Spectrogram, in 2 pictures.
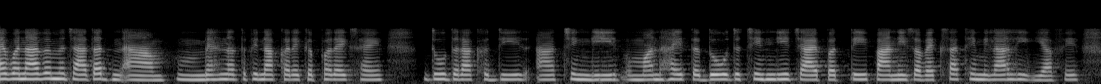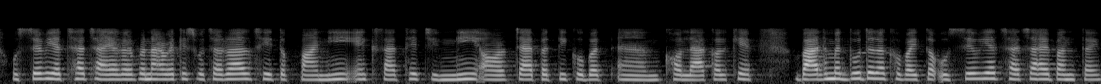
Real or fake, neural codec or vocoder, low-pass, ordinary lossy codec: fake; codec, 16 kHz, 0.2 kbps, FocalCodec; 5.4 kHz; none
